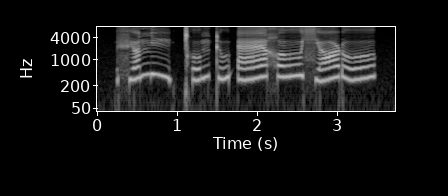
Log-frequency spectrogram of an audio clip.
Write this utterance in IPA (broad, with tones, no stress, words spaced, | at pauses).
fʲɒ˩˥niː˥˨ʔǀʰo˩˥ŋtu˩˥ ʔæː˩˥χoː˧˥sʲɒː˩˥ɽoː˩˥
